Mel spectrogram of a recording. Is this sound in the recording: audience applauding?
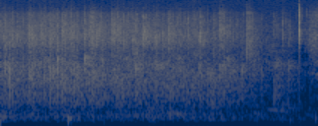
yes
